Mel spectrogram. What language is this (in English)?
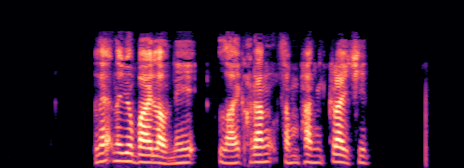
Thai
